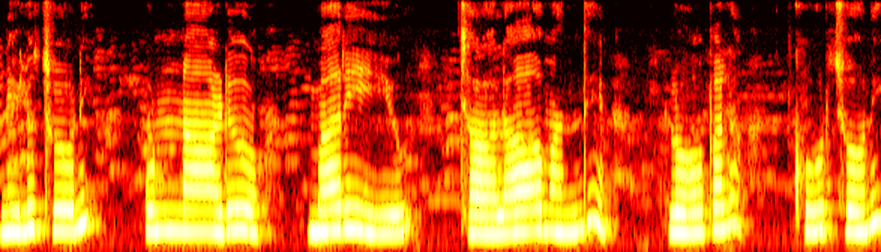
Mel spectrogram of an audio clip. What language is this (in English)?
Telugu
